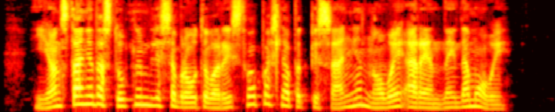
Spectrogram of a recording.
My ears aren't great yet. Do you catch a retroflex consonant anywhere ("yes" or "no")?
no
